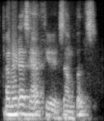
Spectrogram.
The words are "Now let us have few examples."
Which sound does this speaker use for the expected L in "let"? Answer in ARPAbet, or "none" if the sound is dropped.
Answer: N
